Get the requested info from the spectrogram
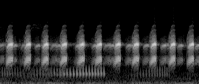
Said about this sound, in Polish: Natomiast kiedy są w wodzie, wydają bardzo głośny taki rzekotaż, dlatego nazywają się rzekotki i to też właśnie teraz możecie posłuchać.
